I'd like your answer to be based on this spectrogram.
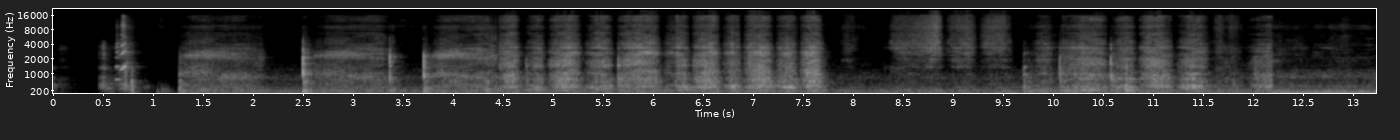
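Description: A hand rasp shaves mahogany for a cigar box guitar body in a run of dry, scratchy rasping strokes. The strokes are close and steady, come in uneven bursts and short pauses, and nobody speaks.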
